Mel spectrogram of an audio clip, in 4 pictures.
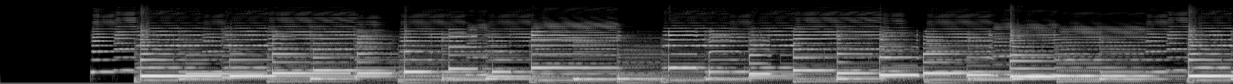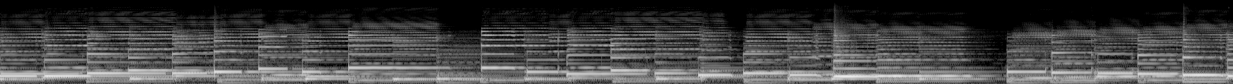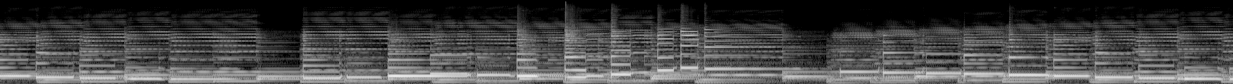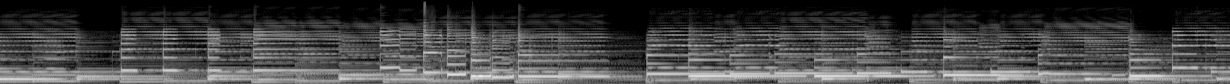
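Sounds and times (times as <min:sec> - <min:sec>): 
waltz music: 0:00.9 - 0:49.2.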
